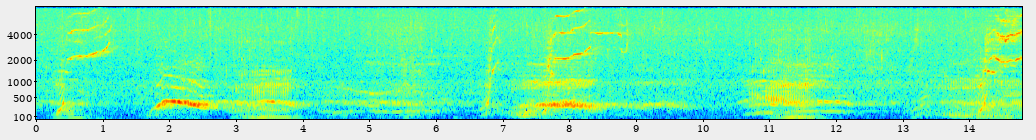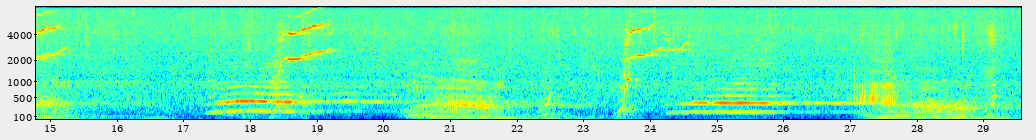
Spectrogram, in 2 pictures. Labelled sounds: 0.4	2.5	humpback whale, 0.78 to 7.5 kHz
3.2	3.5	humpback whale, 1.4 to 1.5 kHz
7.3	8.7	humpback whale, 0.78 to 7.5 kHz
10.7	11.0	humpback whale, 0.91 to 1.1 kHz
11.3	11.6	humpback whale, 1.7 to 1.8 kHz
13.7	14.0	humpback whale, 1.8 to 2.0 kHz
14.3	15.3	humpback whale, 1.7 to 7.2 kHz
17.7	17.9	humpback whale, 0.78 to 0.91 kHz
18.4	19.3	humpback whale, 1.9 to 7.7 kHz
20.6	20.8	humpback whale, 1.1 to 1.2 kHz
23.6	24.6	humpback whale, 2.0 to 7.3 kHz
25.2	25.5	humpback whale, 0.88 to 1.0 kHz

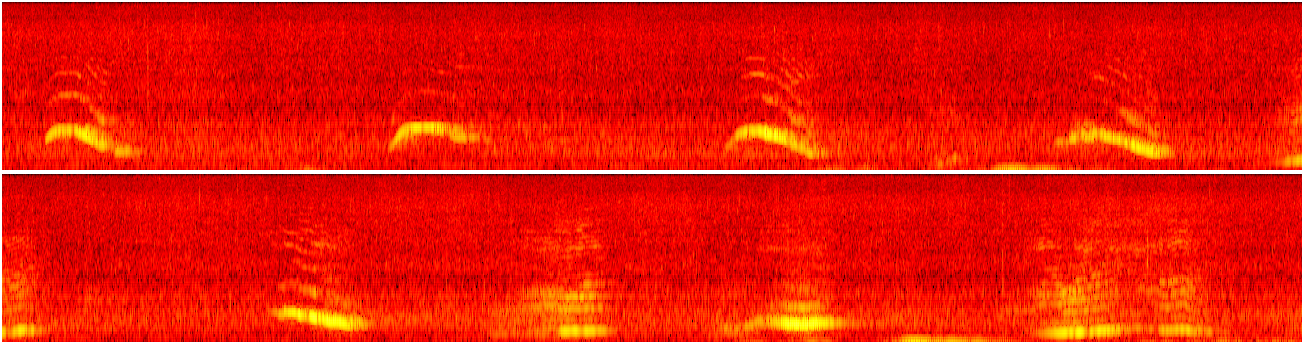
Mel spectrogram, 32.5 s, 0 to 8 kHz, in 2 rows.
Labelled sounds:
1.1	1.3	humpback whale, 0.84 to 1.2 kHz
5.0	5.9	humpback whale, 0.78 to 2.7 kHz
9.2	10.1	humpback whale, 0.78 to 2.9 kHz
13.4	14.4	humpback whale, 0.78 to 2.4 kHz
15.9	16.6	humpback whale, 0.81 to 2.5 kHz
19.6	20.5	humpback whale, 0.81 to 2.3 kHz
22.8	23.8	humpback whale, 0.78 to 3.2 kHz
25.7	26.3	humpback whale, 0.91 to 2.1 kHz
29.1	30.1	humpback whale, 0.78 to 2.5 kHz
30.7	31.1	humpback whale, 1.0 to 2.6 kHz

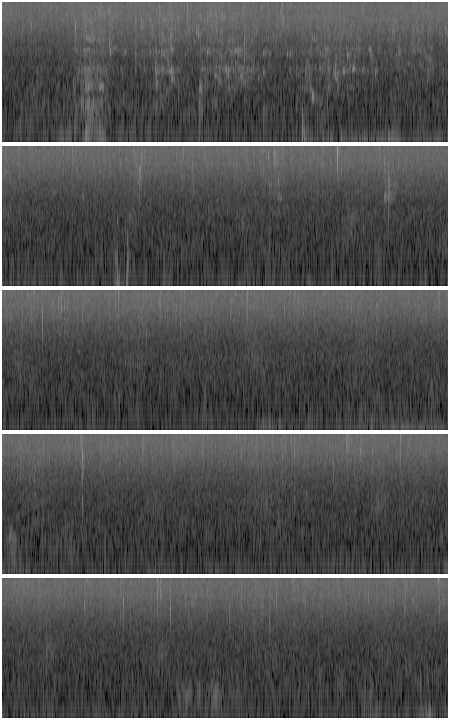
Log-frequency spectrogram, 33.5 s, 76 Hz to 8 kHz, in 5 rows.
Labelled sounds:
1.2	1.5	water noise, 2.0 to 2.5 kHz

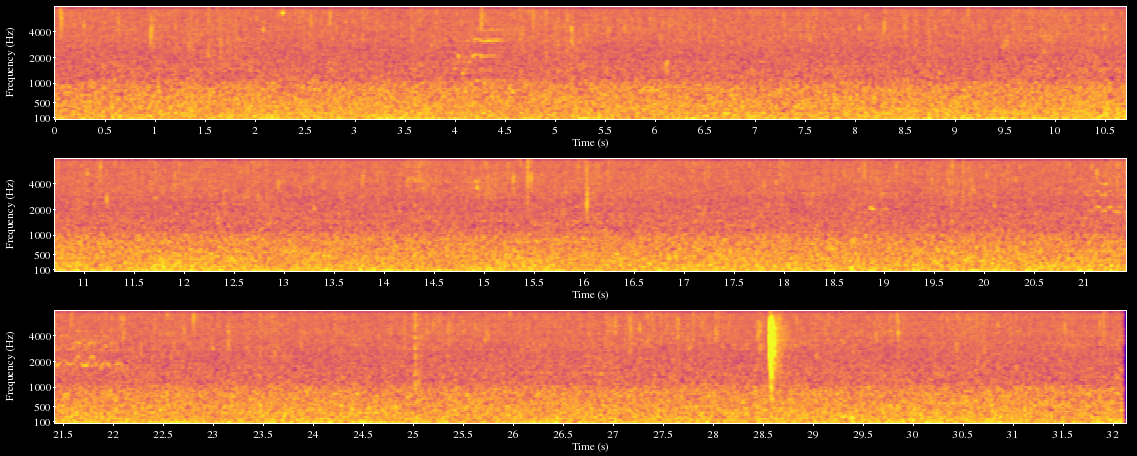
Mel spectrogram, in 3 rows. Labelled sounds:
4.2	4.6	killer whale, 2.0 to 4.3 kHz

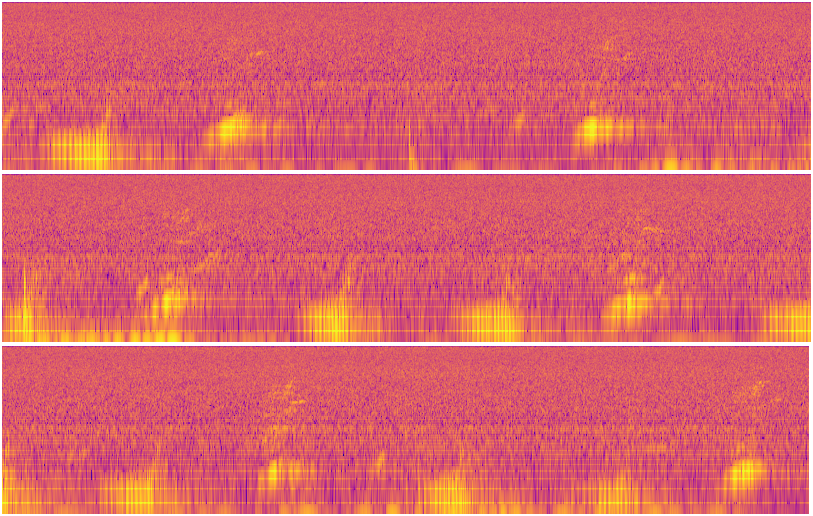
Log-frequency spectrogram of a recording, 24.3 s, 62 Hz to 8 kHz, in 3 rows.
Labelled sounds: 14.5	14.8	humpback whale, 1.5 to 1.8 kHz

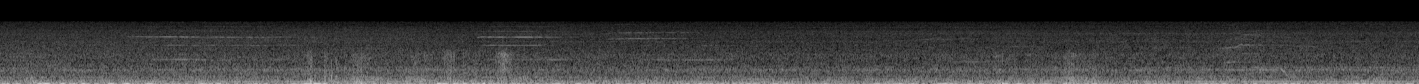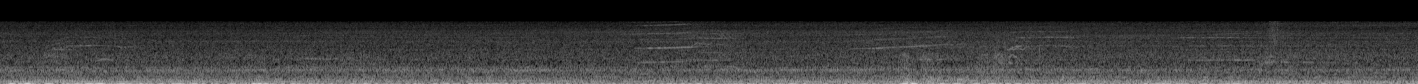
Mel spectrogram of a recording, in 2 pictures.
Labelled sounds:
12.1	12.7	killer whale, southern resident, 1.0 to 4.9 kHz
14.6	15.5	killer whale, southern resident, 1.1 to 3.3 kHz
20.4	21.5	killer whale, southern resident, 1.1 to 7.7 kHz
24.0	24.9	killer whale, southern resident, 0.72 to 4.4 kHz

